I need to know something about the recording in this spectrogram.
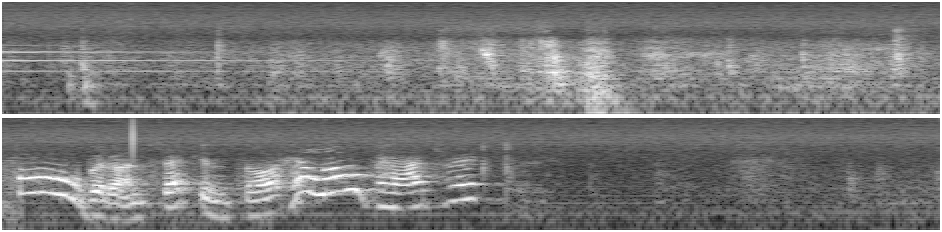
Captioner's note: rings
